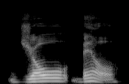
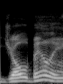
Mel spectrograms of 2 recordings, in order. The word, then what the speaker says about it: Bille: The composer, who I've named before, is named Joel Bill, not Billy Joel. It's Joel Bill, but Bill is spelled Bille, so it could be Joel Billy.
